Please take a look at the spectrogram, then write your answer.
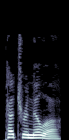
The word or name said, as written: petronilla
